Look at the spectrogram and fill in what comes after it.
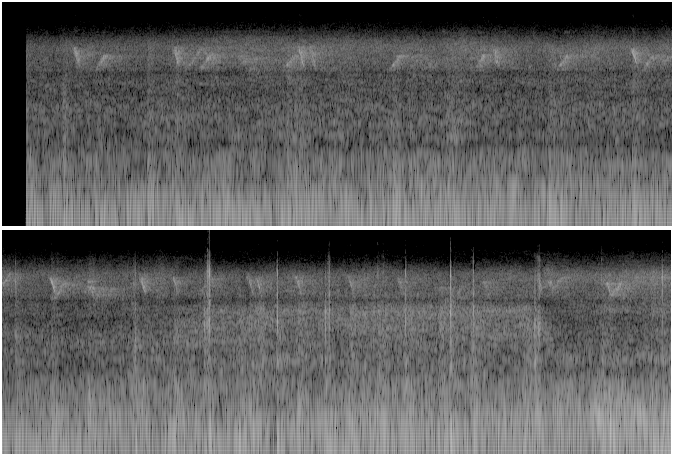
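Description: Small birds chirping: short high chirps repeating about twice a second, over a steady low rumble of outdoor background noise, with a few sharp clicks in the second half.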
